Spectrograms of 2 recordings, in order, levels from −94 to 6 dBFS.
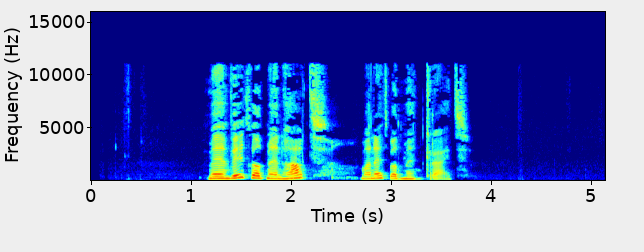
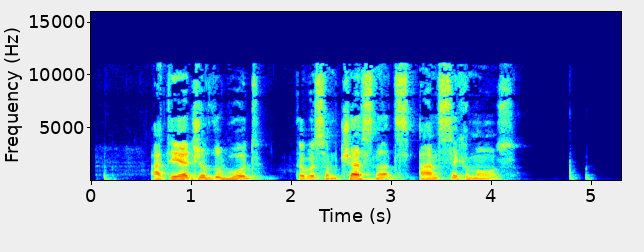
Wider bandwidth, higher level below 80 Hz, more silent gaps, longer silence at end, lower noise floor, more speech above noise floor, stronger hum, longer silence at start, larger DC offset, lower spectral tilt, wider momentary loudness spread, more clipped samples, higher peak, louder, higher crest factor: about the same, 11.5 kHz vs 11.5 kHz; second, -74 dBFS vs -50 dBFS; neither; first, 1.4 s vs 0.5 s; first, -78 dBFS vs -54 dBFS; first, 58 dB vs 34 dB; neither; first, 1.15 s vs 0.1 s; neither; about the same, -5 dB/octave vs -4.5 dB/octave; first, 18 LU vs 14 LU; neither; about the same, -4 dBFS vs -2 dBFS; about the same, -21 LUFS vs -20 LUFS; about the same, 20 dB vs 20 dB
